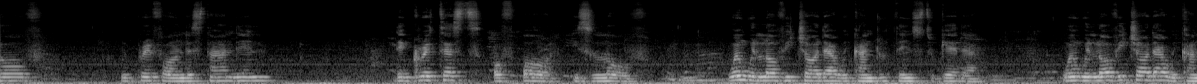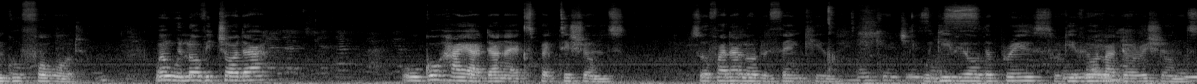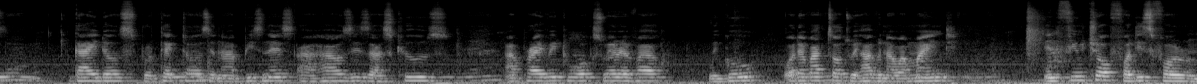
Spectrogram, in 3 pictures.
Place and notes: FUgE, Hamm, Germany - Give thanks for a successful meeting....
We are with many women in the small upstairs meeting room at FUgE. Yes-Afrika e.V. invited for its first Women’s Forum. The event was organized by Yes-Afrika members Yvonne, Glory and Claudia. We celebrated the day in a full house, with lively participation of women from the community, and our table of refreshment was overflowing with food all the women had brought along to share. The idea of the event was to introduce Yes-Afrika, and ourselves as women members of the club, to whom the women from the community can come with their questions, ideas, needs and projects. We made audio recordings of our opening and closing prayers and songs, and of the feedback from the women…
Find all recordings from the event here:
